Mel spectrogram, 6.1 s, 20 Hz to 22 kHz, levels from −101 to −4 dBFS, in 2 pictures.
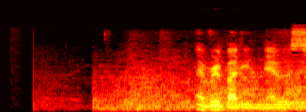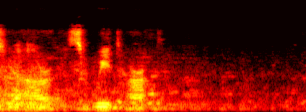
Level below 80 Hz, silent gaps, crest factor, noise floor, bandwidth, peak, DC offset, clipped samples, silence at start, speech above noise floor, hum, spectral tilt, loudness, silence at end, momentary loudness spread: -68 dBFS; none; 20 dB; -64 dBFS; 9 kHz; -8 dBFS; under 0.1%; under 0.1%; 0.95 s; 37 dB; none; -4.5 dB/octave; -27 LUFS; 1.3 s; 18 LU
